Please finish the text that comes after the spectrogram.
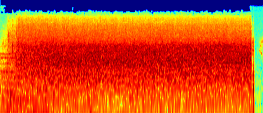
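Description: A burst of enthusiastic applause from a crowd, dense and steady clapping for about five seconds before stopping abruptly, with no one talking over it.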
